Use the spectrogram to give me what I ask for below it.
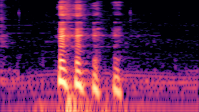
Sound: laughs

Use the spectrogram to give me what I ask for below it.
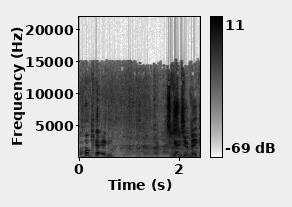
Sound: audience laughing

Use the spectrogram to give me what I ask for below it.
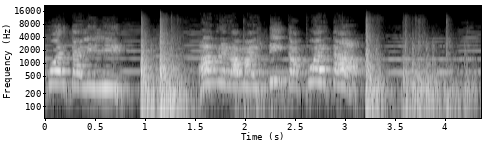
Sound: door knocks

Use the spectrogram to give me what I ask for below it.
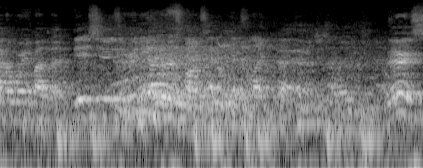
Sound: audience laughing

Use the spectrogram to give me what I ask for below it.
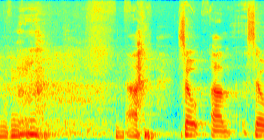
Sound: audience laughs

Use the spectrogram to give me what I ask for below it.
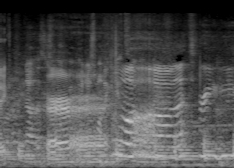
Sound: growls

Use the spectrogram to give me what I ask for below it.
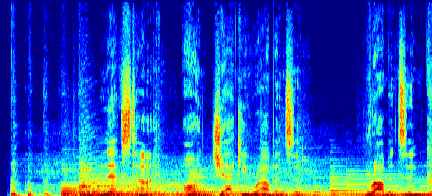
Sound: voiceover

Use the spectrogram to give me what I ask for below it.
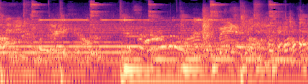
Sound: general chatter; machine beeping; laughter, chatter

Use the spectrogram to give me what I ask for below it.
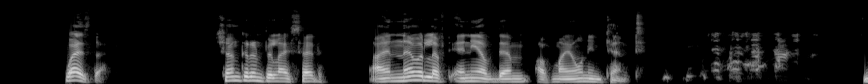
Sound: laughter

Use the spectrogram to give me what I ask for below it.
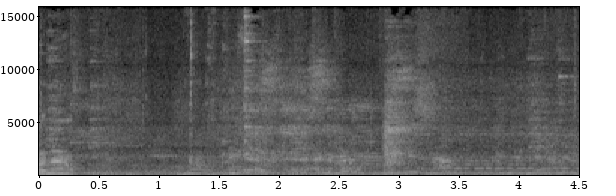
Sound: customer chatter

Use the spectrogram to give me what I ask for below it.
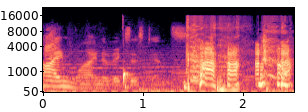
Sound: mouth popping noise; all laughing

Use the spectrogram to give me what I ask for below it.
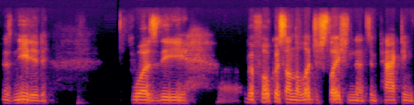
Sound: sigh

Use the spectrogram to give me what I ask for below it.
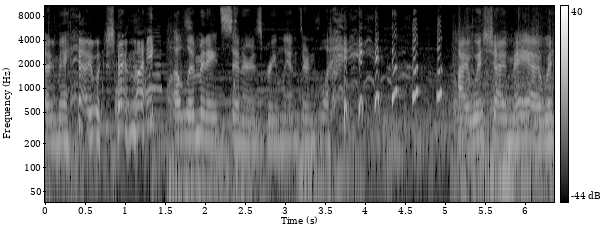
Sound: laughter

